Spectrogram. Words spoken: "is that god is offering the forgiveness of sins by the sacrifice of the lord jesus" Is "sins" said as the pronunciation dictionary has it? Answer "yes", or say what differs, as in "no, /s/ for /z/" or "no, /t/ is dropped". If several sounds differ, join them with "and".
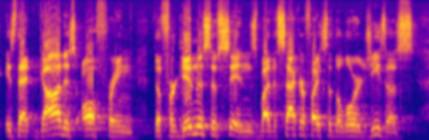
yes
